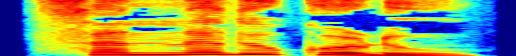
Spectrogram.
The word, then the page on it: ಸನ್ನದುಕೊಡು: Kannada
